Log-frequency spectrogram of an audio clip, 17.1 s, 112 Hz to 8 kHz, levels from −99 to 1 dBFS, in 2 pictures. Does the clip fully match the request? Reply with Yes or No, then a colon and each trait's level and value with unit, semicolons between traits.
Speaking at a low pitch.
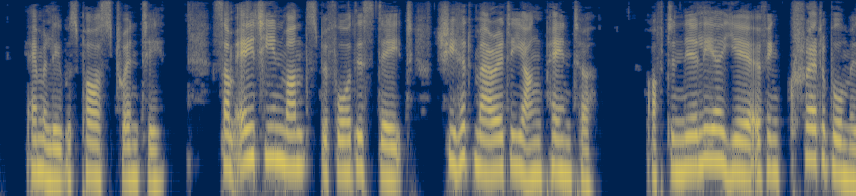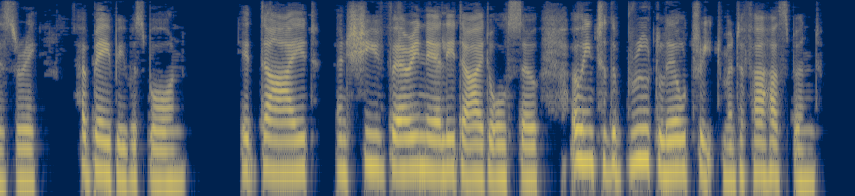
No: high, 190 Hz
